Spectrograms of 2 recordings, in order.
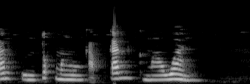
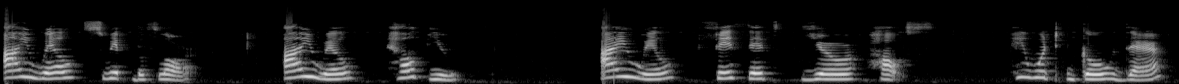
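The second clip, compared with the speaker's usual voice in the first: very slow, over-clear English sentences; very slow model reading to repeat; 2 semitones higher, 4 dB louder, much slower than usual. Shown as a demonstration. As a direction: stretch every word so students can copy it. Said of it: "listen to me carefully and repeat after me". (ucapkan sangat perlahan agar ditirukan siswa)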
